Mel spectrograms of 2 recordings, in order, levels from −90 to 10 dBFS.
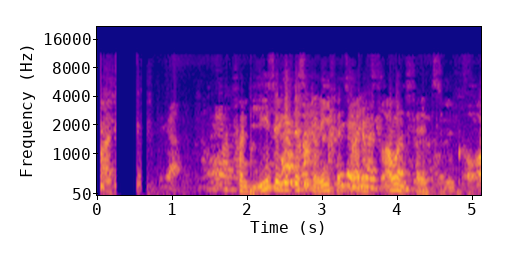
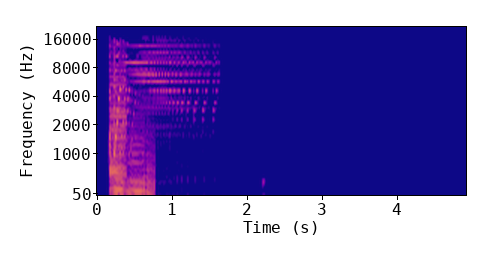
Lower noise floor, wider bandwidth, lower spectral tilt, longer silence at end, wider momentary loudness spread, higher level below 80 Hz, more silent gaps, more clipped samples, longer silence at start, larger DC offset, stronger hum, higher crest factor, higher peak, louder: second, -34 dBFS vs under -90 dBFS; second, 11 kHz vs 17 kHz; first, -8 dB/octave vs -2.5 dB/octave; second, 0 s vs 3.3 s; second, 18 LU vs 21 LU; first, -36 dBFS vs -52 dBFS; first, 0.37-0.51 s vs none; neither; about the same, 0.05 s vs 0.15 s; neither; neither; second, 14 dB vs 24 dB; first, 0 dBFS vs -12 dBFS; first, -13 LUFS vs -31 LUFS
